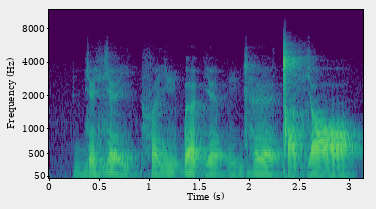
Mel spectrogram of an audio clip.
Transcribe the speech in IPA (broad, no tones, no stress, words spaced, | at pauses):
bʲɘvʲɘːj | fəji ɓəpʲɘː piɡʱɘːǀɒ fʲɒː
